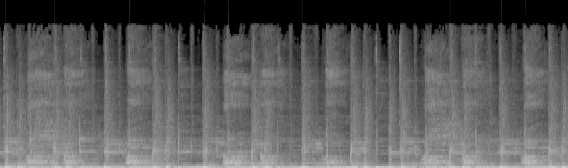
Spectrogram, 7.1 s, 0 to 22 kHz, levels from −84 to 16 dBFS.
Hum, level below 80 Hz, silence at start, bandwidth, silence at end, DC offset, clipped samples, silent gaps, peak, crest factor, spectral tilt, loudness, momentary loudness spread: none; -18 dBFS; 0 s; 19.5 kHz; 0 s; under 0.1%; under 0.1%; none; 0 dBFS; 10 dB; -5.5 dB/octave; -11 LUFS; 2 LU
